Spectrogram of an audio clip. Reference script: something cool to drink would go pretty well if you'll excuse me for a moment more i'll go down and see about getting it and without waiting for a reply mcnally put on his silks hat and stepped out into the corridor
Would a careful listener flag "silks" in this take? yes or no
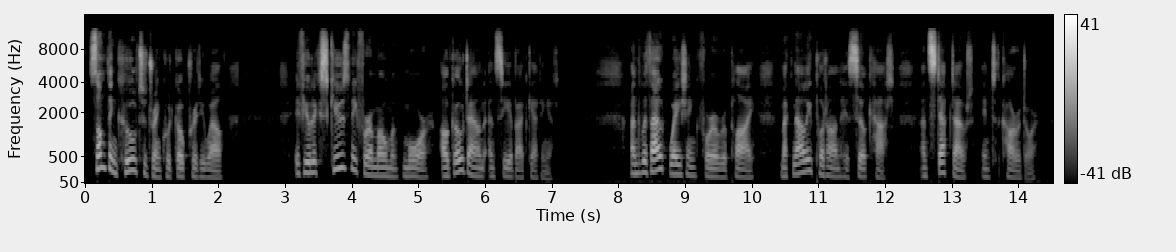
yes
